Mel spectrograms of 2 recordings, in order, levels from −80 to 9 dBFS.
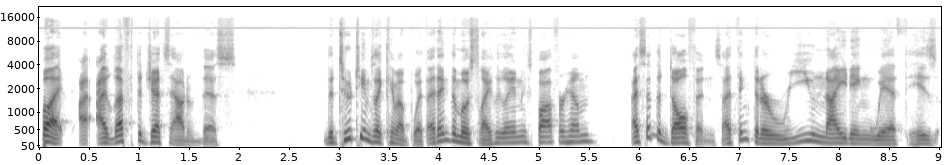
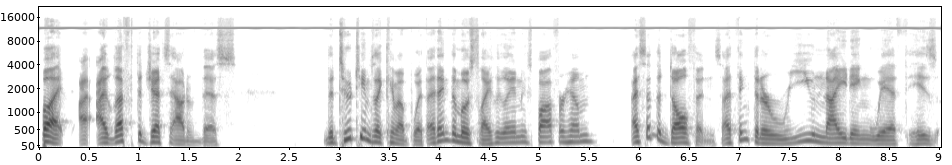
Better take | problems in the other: first | high-pitched whine; loud; throughout; 11.5 kHz, 5 dB below the speech; faint in the first

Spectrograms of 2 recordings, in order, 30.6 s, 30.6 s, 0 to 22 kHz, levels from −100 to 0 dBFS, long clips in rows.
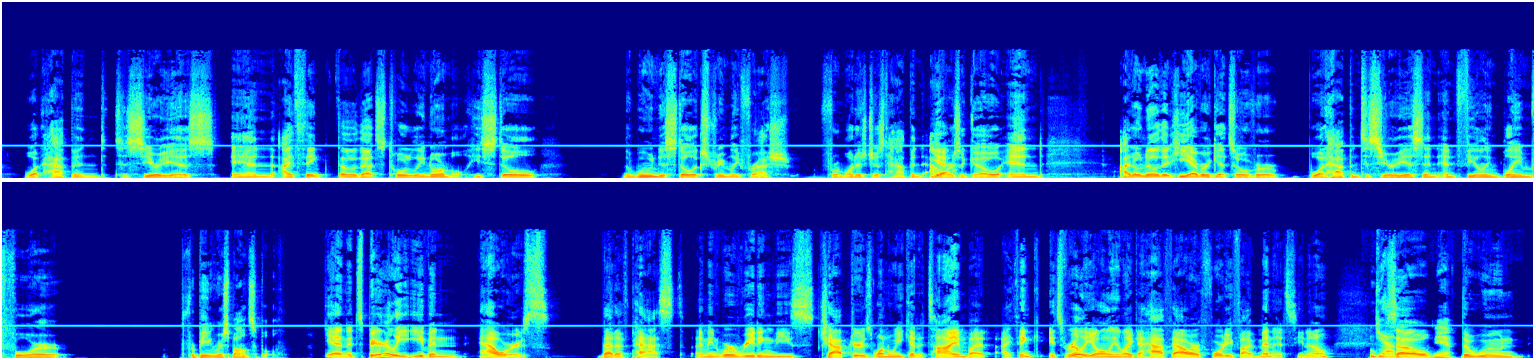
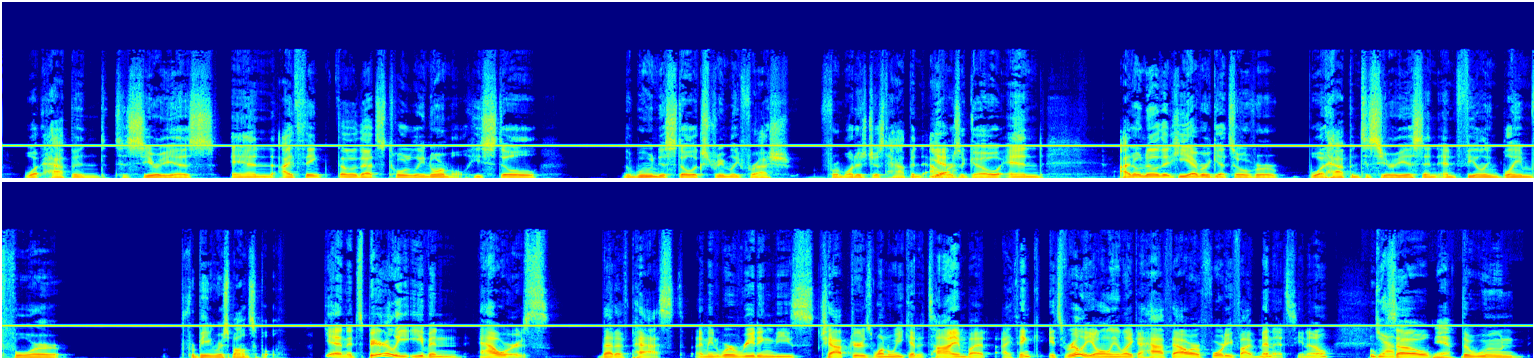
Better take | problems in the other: first | high-pitched whine; loud; throughout; 4 kHz, 8 dB below the speech; faint in the first

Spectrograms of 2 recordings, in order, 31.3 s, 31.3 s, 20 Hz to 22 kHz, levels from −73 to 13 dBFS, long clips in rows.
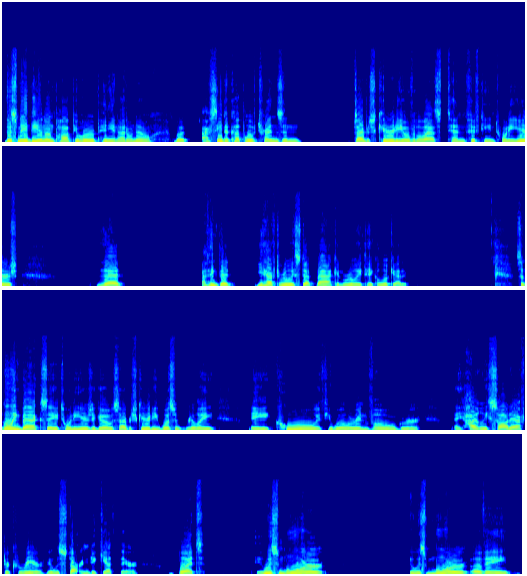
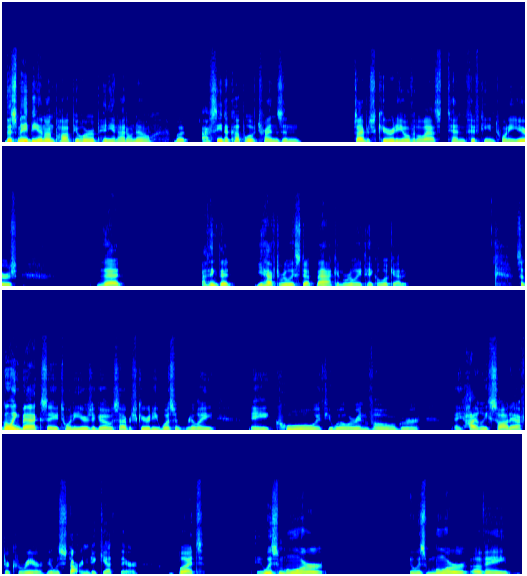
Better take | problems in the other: second | distortion; slight; 10 dB below the speech

